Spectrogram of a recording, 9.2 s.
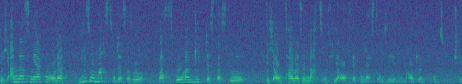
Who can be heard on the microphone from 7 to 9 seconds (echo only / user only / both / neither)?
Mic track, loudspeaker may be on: echo only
